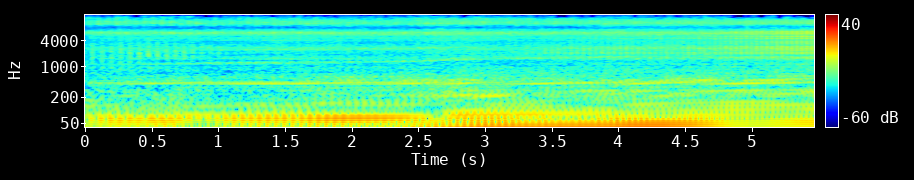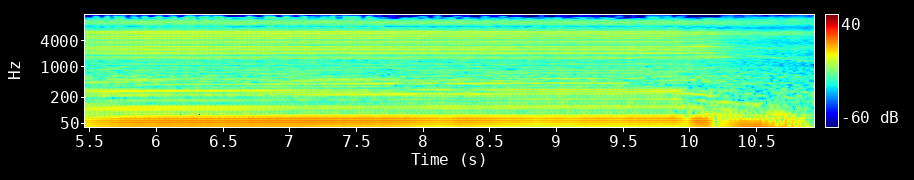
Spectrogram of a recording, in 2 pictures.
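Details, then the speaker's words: British-built Isetta single-cylinder engine running after carburetor float check and reassembly, fresh battery: steady putter with a light rattle, owner says not knocking; runs great once warmed up, but dynastart charging is weak. "rattling in here it's not knocking it does charge but it's pretty weak she's a great runner once she gets up and warmed up that sounds awesome"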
